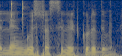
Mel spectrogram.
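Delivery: normal talking voice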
